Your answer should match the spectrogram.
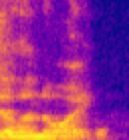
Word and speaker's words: Illinois: It is Illinois.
